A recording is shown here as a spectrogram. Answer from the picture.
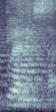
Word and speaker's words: Clarissa: La Listella és l'única del barri que pronuncia marcadament les dues S del nom. Diu que si un dia té una filla li dirà com jo. Clarissa, amb dues S.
